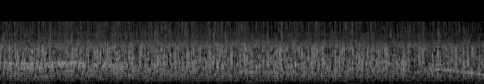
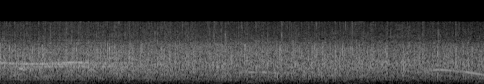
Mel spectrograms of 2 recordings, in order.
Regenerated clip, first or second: first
